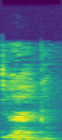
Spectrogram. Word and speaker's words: quando: gente tá na palavra quando eu falo u ó qu qu tá vendo eu enruga esse U Então nesse caso aqui ó o u é pronunciado qu o n já não é quando então na palavra quando eu tenho cinco fonemas e seis letras sendo que a letra n é indicativo de nazal e não é pronunciada bom na palavra guerra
